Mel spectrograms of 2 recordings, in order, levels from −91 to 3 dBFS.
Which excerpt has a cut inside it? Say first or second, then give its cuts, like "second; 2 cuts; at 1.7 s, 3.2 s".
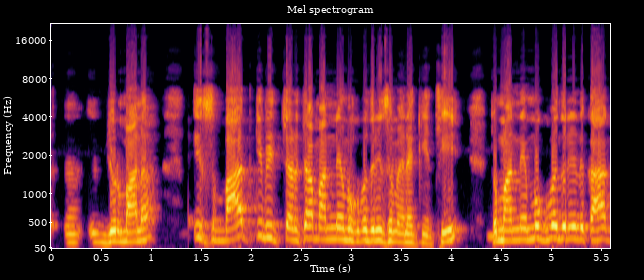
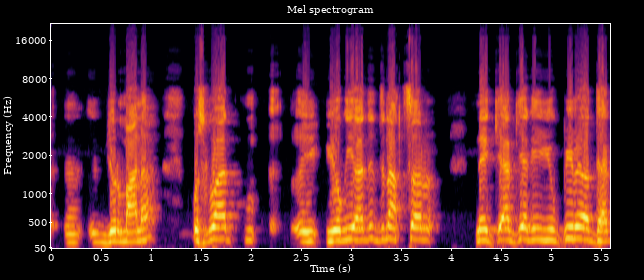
first; 1 cut; at 1.3 s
